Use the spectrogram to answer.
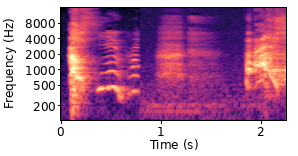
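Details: Sneezing: a sharp burst of air, then a short squeaky voiced sound, then a second burst.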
